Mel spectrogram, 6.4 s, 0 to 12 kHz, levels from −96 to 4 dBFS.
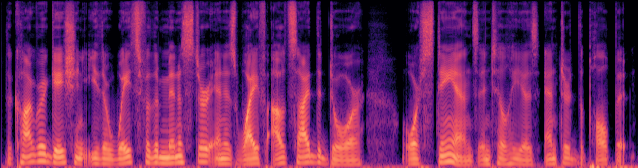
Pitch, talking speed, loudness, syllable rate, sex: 105 Hz, 195 wpm, -20 LUFS, 5.7 syllables/s, male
